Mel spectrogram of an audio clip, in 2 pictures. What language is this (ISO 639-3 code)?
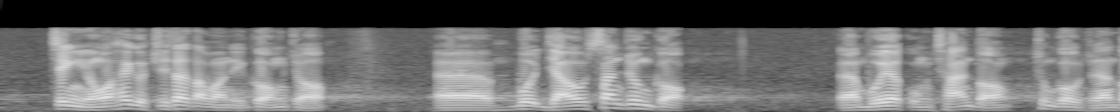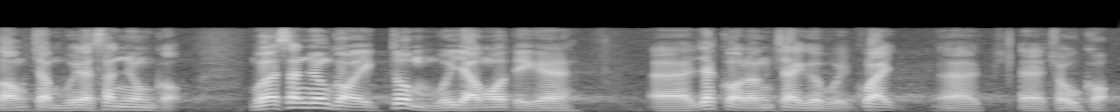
yue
